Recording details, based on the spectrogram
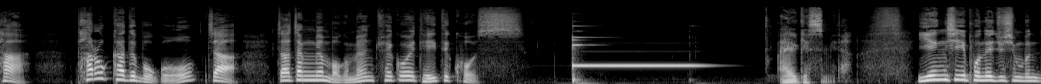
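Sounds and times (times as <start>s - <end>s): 
speech: 0.0s - 5.3s, 7.8s - 10.4s
bell-like ding-dong-dang approval chime in a broadcast quiz: 5.7s - 7.4s.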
